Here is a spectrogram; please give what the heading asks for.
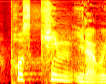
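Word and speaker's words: פוסחים: 머뭇머뭇거리다의 히브리어는 포스킴이라고 읽혀집니다. 이것은 패삭의 복수형입니다.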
